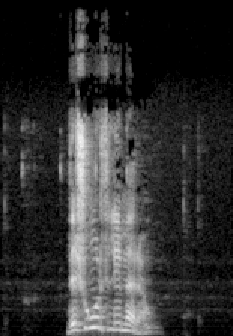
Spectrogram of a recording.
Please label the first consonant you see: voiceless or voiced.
voiced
